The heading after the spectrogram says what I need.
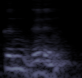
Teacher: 끈느는 히읗만 탈락되는 거예요. 연음이 안 되는 거죠. 뒤에가 자음일 때는.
